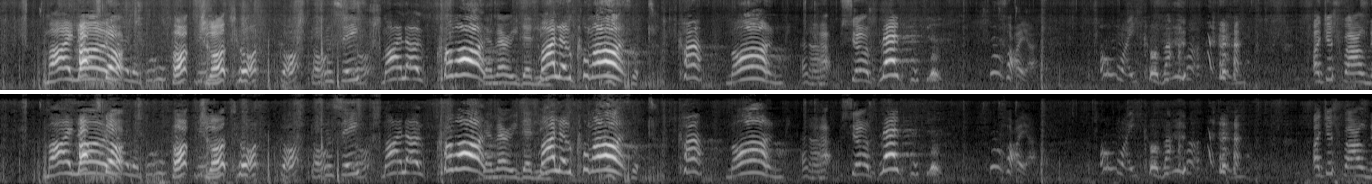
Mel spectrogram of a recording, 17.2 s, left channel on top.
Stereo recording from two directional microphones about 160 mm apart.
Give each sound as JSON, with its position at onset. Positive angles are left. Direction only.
{"t": 0.6, "sound": "speech", "side_deg": -75}
{"t": 2.5, "sound": "speech", "side_deg": -50}
{"t": 2.9, "sound": "speech", "side_deg": -15}
{"t": 4.5, "sound": "a woman's voice", "side_deg": -25}
{"t": 10.2, "sound": "a sound", "side_deg": -20}
{"t": 11.0, "sound": "speech", "side_deg": -5}
{"t": 12.5, "sound": "clip-clop", "side_deg": -5}
{"t": 13.7, "sound": "a sound", "side_deg": 10}
{"t": 14.7, "sound": "a sound", "side_deg": -10}
{"t": 16.3, "sound": "a woman's voice", "side_deg": -25}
